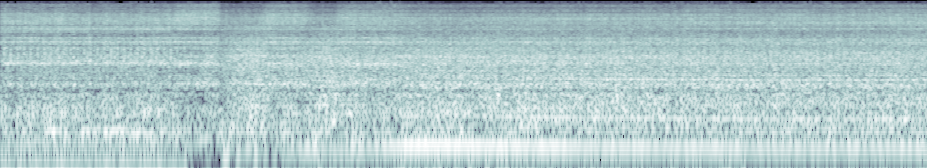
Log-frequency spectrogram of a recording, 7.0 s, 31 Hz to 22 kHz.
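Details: Abandoned 1982 Nissan 720 King Cab, carbureted, revived after about 35 years sitting and running off a gas bottle: steady, even idle with a low hum, no knocks or smoke; earlier a slight popping was suspected to be a plug.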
